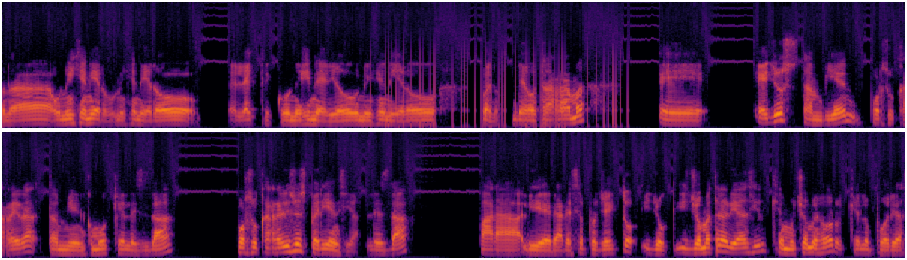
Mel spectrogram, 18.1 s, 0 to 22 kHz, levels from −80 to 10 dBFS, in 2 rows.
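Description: Converter idle tones run through the whole speech clip: an undithered converter settles into repeating bit patterns, leaving a faint whistle near 4 kHz, about 26 dB below the speech, visible as a thin horizontal spectrogram line. From 3.67 to 6.26 s, a train of clicks, about 17.5 per second at irregular spacing, pops well above the speech, likely interference from nearby equipment. These show as sharp waveform spikes and thin vertical spectrogram streaks.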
